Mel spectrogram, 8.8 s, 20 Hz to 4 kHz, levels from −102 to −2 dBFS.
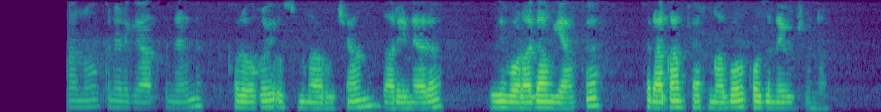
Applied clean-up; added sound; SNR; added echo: none; none; none; none.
